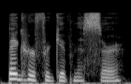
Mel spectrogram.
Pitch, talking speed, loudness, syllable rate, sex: 185 Hz, 180 wpm, -20 LUFS, 6.2 syllables/s, female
